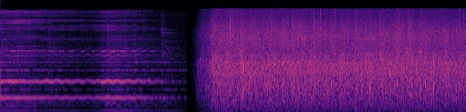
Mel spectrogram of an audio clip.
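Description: A woman's singing voice holds the final note of an operetta song over its accompaniment, fading out just under four seconds in. Then audience applause breaks out and goes on steadily.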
